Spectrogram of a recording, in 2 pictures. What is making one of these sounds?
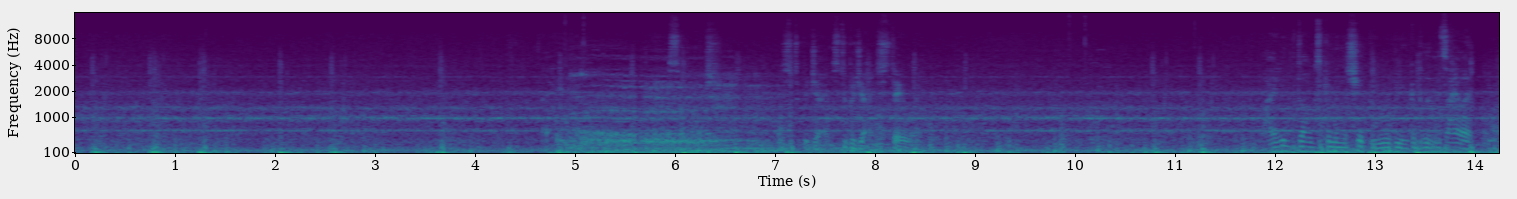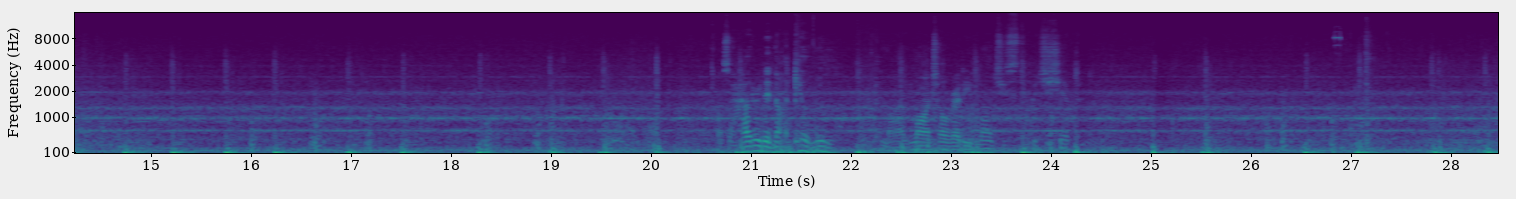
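A submarine engine thumps in a steady, low rhythm.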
